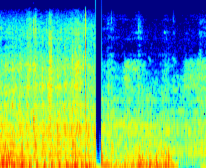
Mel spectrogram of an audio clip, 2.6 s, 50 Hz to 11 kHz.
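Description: A 2018 Yamaha MT-15 motorcycle engine idling with a rapid, throbbing putter, loud and close, cutting off abruptly before a quieter rumble continues.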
